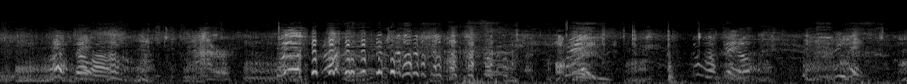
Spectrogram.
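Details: Jack Russell Terrier dog trying to steal a snow sledge, giving high squealing whines and grunting yelps with rising and falling pitch in short bursts, over frequent human speech.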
